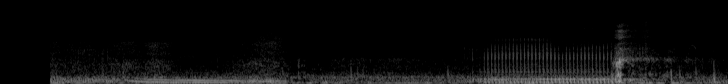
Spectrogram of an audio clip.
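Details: Two long, rumbling, vibrating snores ending in a snort from a sleeping Chow Chow dog: snoring.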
